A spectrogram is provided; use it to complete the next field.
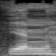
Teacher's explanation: നൂനിനെ വ്യക്തമാക്കി പറയുക, ശേഷം വരുന്നത് ഹൽക്കിൻ്റെ അക്ഷരമാണ്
